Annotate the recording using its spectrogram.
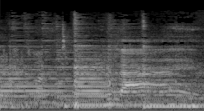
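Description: Two acoustic guitars strumming a country-folk song played live through a PA, with voices singing between lyric lines.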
